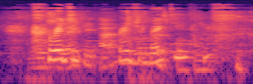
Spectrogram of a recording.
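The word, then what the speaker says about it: Regieleki: Regilicky.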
